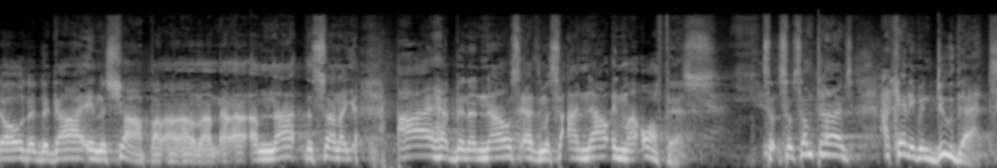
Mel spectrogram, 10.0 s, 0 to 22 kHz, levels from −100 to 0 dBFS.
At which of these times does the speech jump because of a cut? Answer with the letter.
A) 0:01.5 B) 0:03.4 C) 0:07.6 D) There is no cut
C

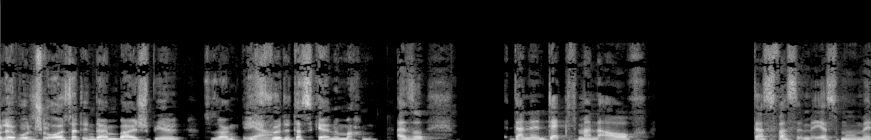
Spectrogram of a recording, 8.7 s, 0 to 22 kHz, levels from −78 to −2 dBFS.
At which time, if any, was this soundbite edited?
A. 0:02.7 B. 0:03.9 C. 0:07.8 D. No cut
B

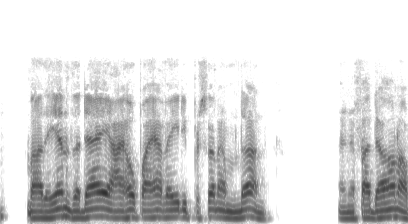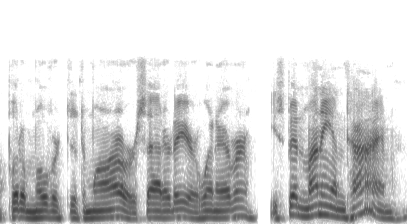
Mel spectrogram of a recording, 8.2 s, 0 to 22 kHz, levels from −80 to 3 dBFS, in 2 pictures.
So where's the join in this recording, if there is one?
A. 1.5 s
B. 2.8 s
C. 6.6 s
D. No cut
C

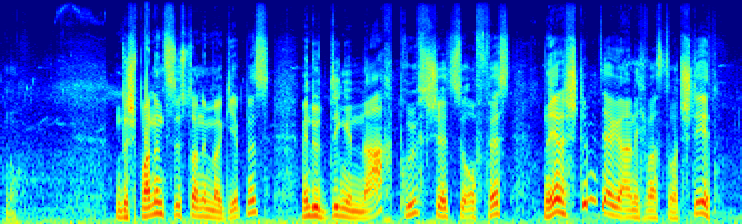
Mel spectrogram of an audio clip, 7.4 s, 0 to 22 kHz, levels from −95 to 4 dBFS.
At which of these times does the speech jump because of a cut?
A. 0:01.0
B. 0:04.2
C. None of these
A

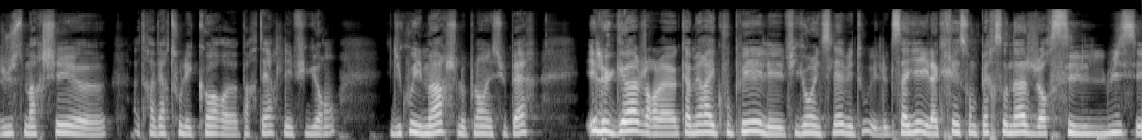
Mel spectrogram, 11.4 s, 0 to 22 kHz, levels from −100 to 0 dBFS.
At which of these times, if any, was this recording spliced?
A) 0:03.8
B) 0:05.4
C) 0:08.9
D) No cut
C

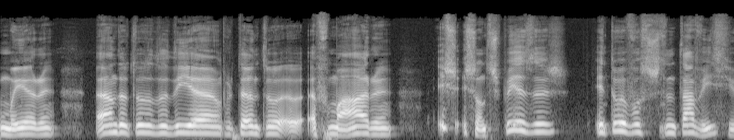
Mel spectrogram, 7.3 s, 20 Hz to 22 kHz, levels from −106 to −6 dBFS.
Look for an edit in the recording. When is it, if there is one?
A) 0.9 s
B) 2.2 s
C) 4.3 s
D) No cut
B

